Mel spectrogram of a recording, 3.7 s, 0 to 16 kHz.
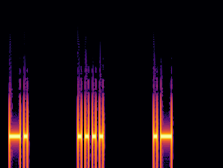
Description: Morse code, heard as a keyed tone, about 20 wpm, spaced as for 8 wpm, 700 Hz. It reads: NHA
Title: 100 Lesson 17e - Letter u - Three Characters 20wpm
